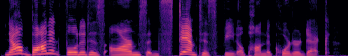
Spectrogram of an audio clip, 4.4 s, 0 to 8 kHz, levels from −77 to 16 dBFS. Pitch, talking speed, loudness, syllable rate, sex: 245 Hz, 180 wpm, -19 LUFS, 4.5 syllables/s, female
